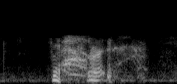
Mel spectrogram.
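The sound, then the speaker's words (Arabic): A single cough or throat-clearing interrupts a Quran commentary lesson. It is one rough, moderately loud burst that opens with a sharp attack and then trails off over about a second of breathy, voiced rasp against a quiet background. “فقد ترى الكحة ذي محسوبة على الوقت، يعني إذا كحيت لازم خصم مقابل الكحة 3 دقائق.”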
